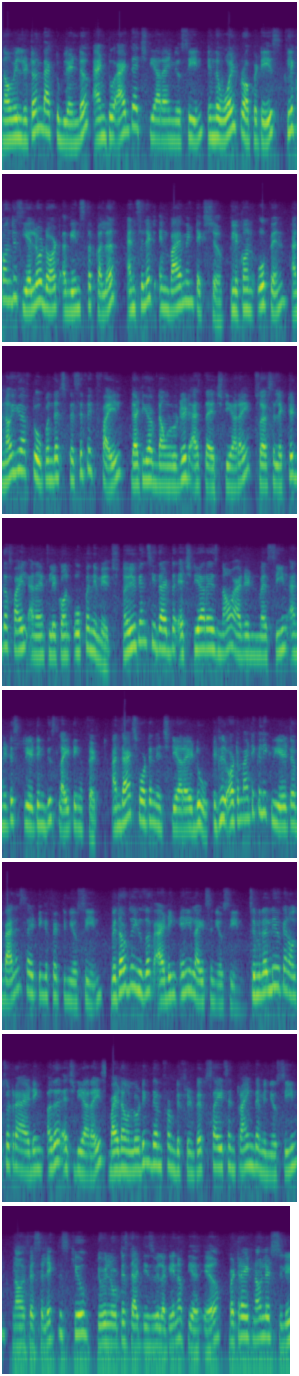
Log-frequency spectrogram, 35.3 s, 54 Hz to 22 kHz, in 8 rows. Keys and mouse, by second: 5.9-7.4 drag, 8.1 click, 15.4 middle click, 15.8-16.2 middle drag, 17.5 middle click, 17.7 middle click, 18.0-19.7 middle drag, 21.2 middle click, 21.9-22.3 middle drag, 22.4-23.7 middle drag, 24.6-25.8 middle drag, 25.8 KP_0, 31.4 click.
